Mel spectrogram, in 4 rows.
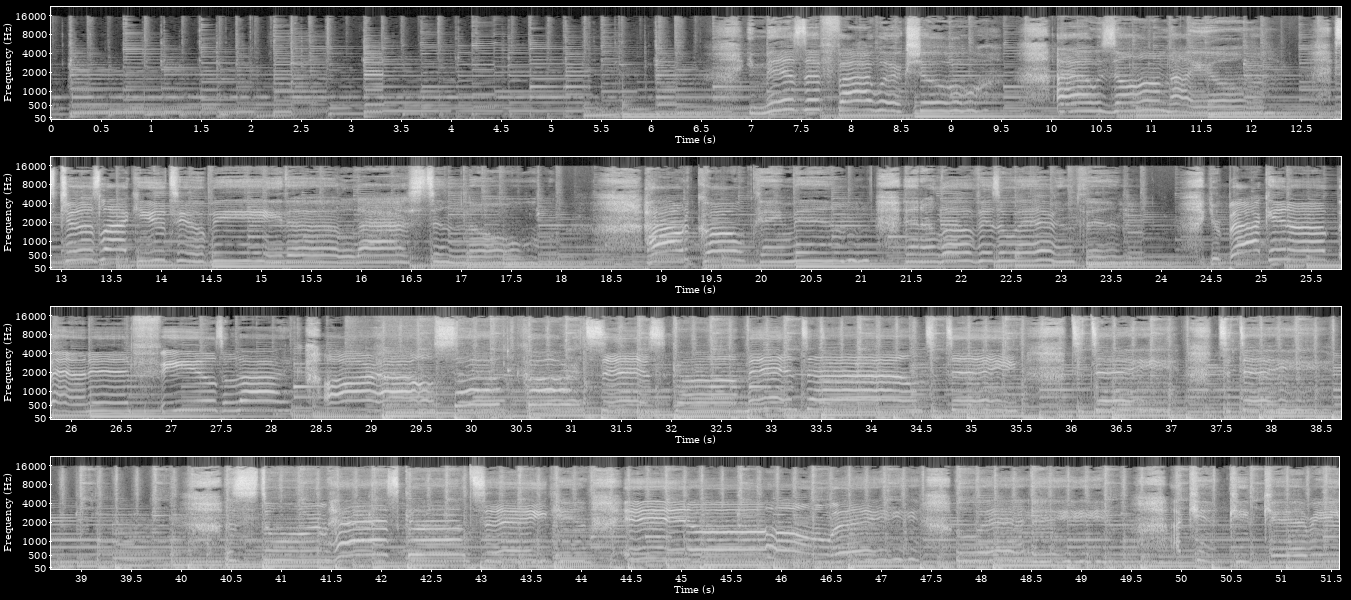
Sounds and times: Music: 0.0 - 51.5.

